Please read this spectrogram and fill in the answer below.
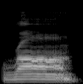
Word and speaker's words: ram: The A in each of these is pronounced as ah. So lam, vam, ram, yam, ham.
